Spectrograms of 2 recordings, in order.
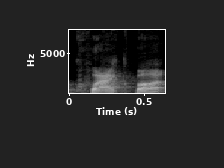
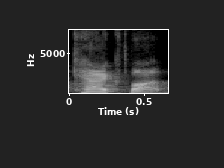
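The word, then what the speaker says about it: Qakbot: group called cbot um or quackpot I don't know how you want to pronounce it there a q there that is a q oh sorry there's no U there yeah I know I know I know I I wouldn't call it kbot but I've heard it pronounced quackpot quackpot cuz the operation that was uh that that was performed to take this group down was called duck hunt so um I think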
